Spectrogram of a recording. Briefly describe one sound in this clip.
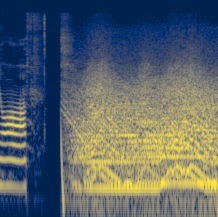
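Racing car engines roar loudly.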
